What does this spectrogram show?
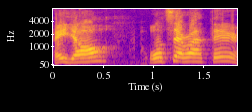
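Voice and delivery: put-on Southern accent, very high-pitched. Describing a movie actor's inconsistent accent: fake Southern accent. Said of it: "he tries to put on a Southern accent".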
